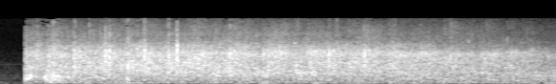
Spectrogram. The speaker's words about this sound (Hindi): आपसे अनुरोध है कि आप आज के डेट में फिर से ताली बजाएं।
